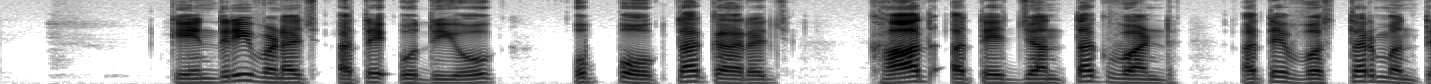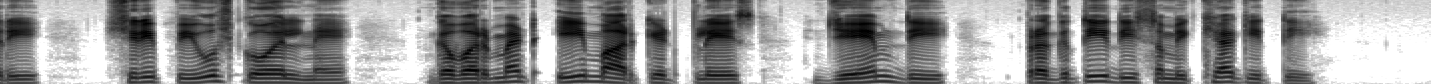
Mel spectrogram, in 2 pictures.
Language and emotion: Punjabi, neutral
